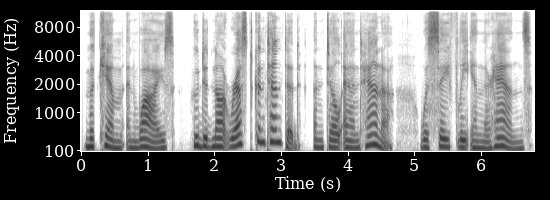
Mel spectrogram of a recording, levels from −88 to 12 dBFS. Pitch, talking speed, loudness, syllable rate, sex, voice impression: 185 Hz, 140 wpm, -19 LUFS, 4.2 syllables/s, female, feminine, slightly gender-neutral, very middle-aged, slightly thin, tensed, powerful, slightly dark, hard, clear, fluent, slightly raspy, cool, very intellectual, refreshing, sincere, calm, very friendly, reassuring, very unique, elegant, wild, slightly sweet, lively, slightly kind, slightly intense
